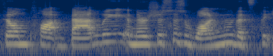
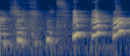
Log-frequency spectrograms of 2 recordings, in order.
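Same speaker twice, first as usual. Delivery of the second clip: very high, loud laughing squeal; squealing laughter; 13 semitones higher, 5 dB louder than usual. Real, not acted. Reading the God Fieri tweet, squealing with laughter.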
